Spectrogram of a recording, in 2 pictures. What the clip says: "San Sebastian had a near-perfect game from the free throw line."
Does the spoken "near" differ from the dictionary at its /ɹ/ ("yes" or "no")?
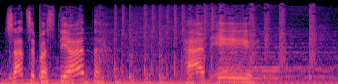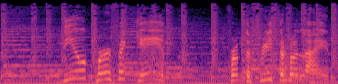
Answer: yes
